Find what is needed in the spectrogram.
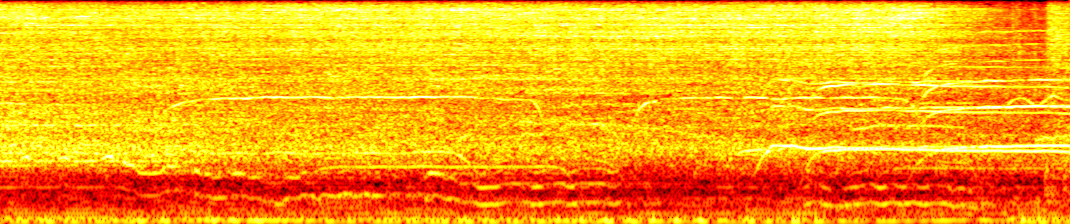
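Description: A female pop singer singing live over a loud band with heavy bass, while the audience yells and cheers throughout. Her voice glides between notes and holds a long high note near the end.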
